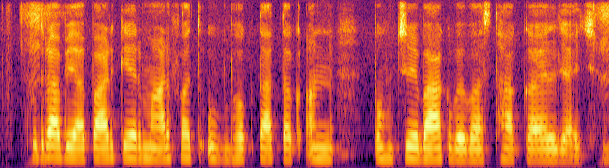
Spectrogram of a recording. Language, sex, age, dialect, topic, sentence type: Maithili, female, 18-24, Bajjika, agriculture, statement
